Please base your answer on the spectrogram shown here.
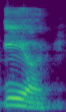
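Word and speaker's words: heir: उसी प्रकार एयर एन एयर इ आई आर एच का साइलेंट होता है।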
